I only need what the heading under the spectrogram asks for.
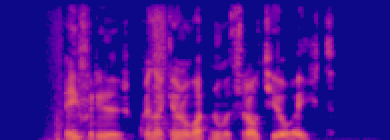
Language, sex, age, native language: Icelandic, other, 13, Icelandic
